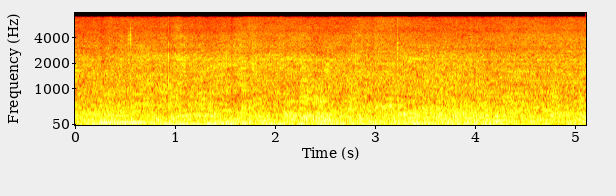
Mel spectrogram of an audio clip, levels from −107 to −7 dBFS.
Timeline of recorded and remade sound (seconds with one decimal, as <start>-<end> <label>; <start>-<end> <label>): 0.0-0.6 recorded; 0.6-3.4 remade; 3.4-4.1 recorded; 4.1-5.1 remade

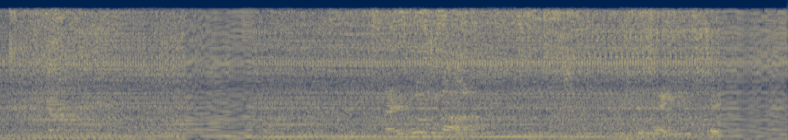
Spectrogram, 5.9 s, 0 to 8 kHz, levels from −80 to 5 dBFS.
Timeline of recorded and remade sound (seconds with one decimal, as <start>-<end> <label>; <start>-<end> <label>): 0.0-1.4 recorded; 1.4-1.9 remade; 1.9-5.4 recorded; 5.4-5.9 remade

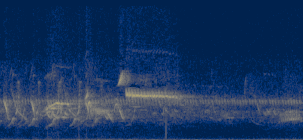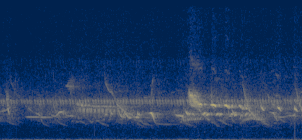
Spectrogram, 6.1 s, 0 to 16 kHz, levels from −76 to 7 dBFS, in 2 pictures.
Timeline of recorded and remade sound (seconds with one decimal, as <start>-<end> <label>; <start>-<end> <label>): 0.0-6.1 recorded

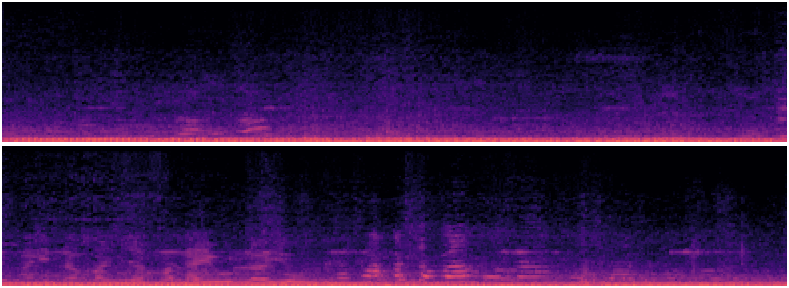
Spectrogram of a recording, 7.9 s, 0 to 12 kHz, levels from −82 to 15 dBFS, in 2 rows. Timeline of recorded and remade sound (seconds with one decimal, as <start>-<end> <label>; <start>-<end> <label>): 0.0-0.8 recorded; 0.8-3.2 remade; 3.2-5.1 recorded; 5.1-6.8 remade; 6.8-7.9 recorded

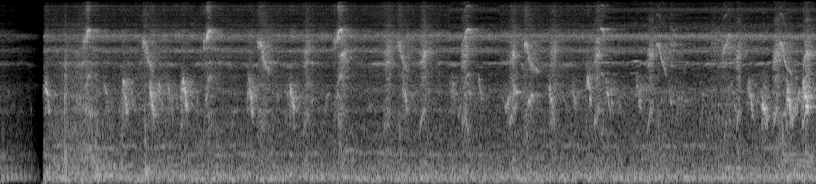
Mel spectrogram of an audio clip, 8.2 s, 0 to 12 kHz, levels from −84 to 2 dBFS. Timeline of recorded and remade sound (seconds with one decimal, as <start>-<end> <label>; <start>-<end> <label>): 0.0-4.5 remade; 4.5-5.0 recorded; 5.0-6.0 remade; 6.0-8.2 recorded

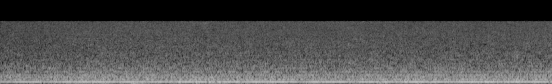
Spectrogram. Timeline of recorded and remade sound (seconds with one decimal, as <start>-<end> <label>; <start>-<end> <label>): 0.0-2.9 recorded; 2.9-3.8 remade; 3.8-5.5 recorded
